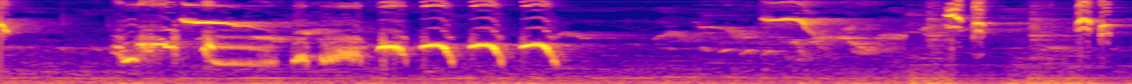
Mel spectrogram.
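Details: Murai batu, the white-rumped shama, delivering a harsh-filler 'tembakan' phrase meant to stir other shamas: rich mid-pitched warbles, four arched repeated notes, a quiet gap, then sharp high clicks and whistles.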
